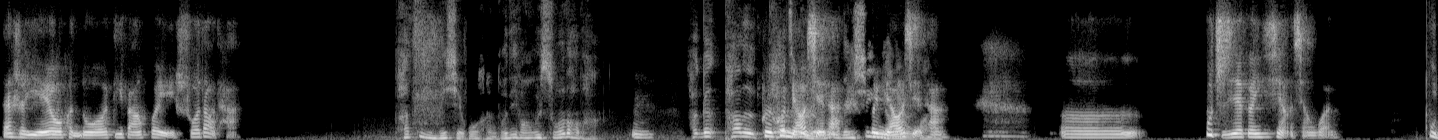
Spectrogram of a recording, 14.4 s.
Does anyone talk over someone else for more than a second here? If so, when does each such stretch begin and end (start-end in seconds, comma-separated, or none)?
7.6-9.4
